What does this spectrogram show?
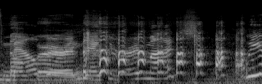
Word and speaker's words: Melbourne: It's Melbourne.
